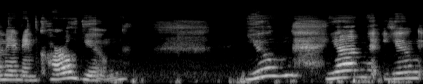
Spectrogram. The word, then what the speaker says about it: Jung: a german guy so it's a german word so i'm gonna pronounce it german like jung that's probably not even right because who knows anyway a long time ago carl yoon came up with the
